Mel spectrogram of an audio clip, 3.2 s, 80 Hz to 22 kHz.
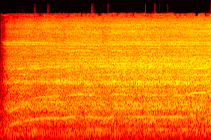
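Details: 1988 Jeep XJ 4.0 during knock repair: a cordless drill on low range primes the oil pump. Steady high whine dips and labours as oil fills the rocker shafts and galleries. Normal priming load.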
